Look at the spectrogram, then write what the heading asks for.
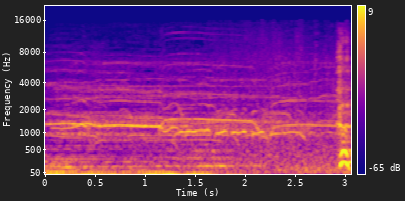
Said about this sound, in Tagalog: Natigilan kami nang makarinig kami ng mga sigawan sa loob.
